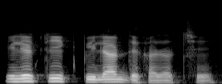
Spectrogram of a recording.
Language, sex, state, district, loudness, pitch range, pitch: Bengali, male, West Bengal, Cooch Behar, -18 LUFS, 90-135 Hz, 115 Hz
